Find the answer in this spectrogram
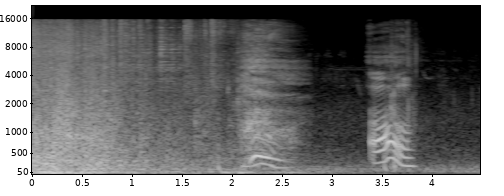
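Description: The din of a collapsing pile of steel shipping containers dies away over the first two seconds. Then come two short dismayed vocal sounds, a falling 'oh' and a sigh.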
